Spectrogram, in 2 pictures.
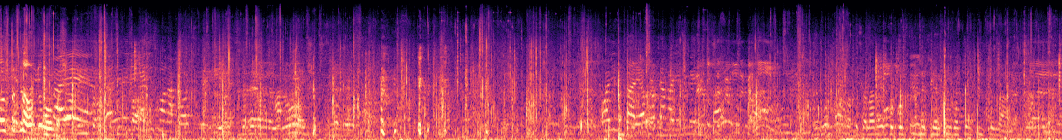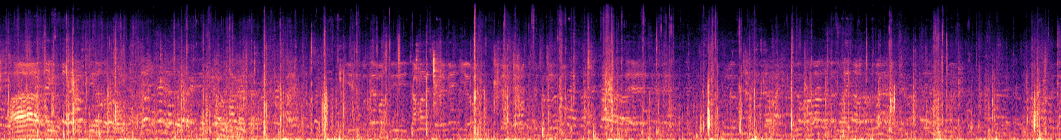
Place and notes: Crete, Lefka Ori, Samaria Gorge - hikers
hikers going down the trail.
